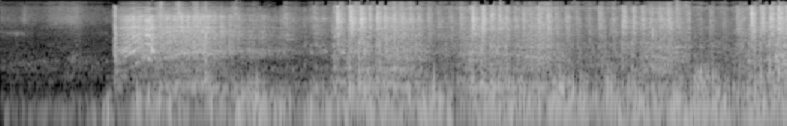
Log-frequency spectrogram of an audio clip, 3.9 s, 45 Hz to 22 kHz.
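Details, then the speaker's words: Riders Super Cub 110cc (Chinese Honda C90 clone, air-cooled single 4-stroke) cold start after sitting since yesterday, in neutral with choke: catches after a moment and settles to a busy, slightly uneven tick-over; nearly always needs choke. "You pretty much always have to use the choke. Now I've not actually started this bike since yesterday, so I'll give you a demonstration of what it's like."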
